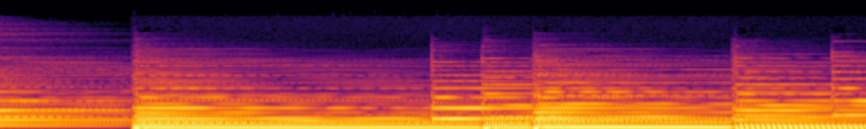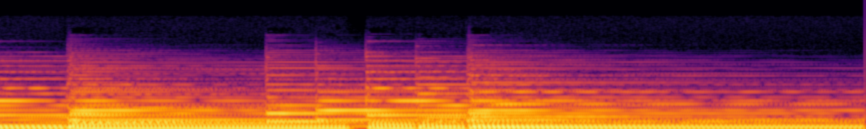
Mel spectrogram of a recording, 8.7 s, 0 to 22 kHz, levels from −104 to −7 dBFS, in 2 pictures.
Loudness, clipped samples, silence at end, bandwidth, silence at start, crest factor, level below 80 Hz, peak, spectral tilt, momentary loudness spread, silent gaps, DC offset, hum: -16 LUFS; under 0.1%; 0 s; 3.8 kHz; 0 s; 14 dB; -18 dBFS; -2 dBFS; -11.5 dB/octave; 7 LU; none; under 0.1%; none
